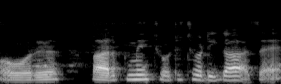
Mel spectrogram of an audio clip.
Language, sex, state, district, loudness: Hindi, female, Punjab, Pathankot, -20 LUFS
